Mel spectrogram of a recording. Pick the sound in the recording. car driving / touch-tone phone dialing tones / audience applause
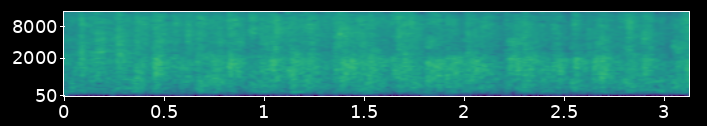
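audience applause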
